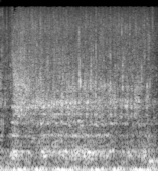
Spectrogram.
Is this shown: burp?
no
